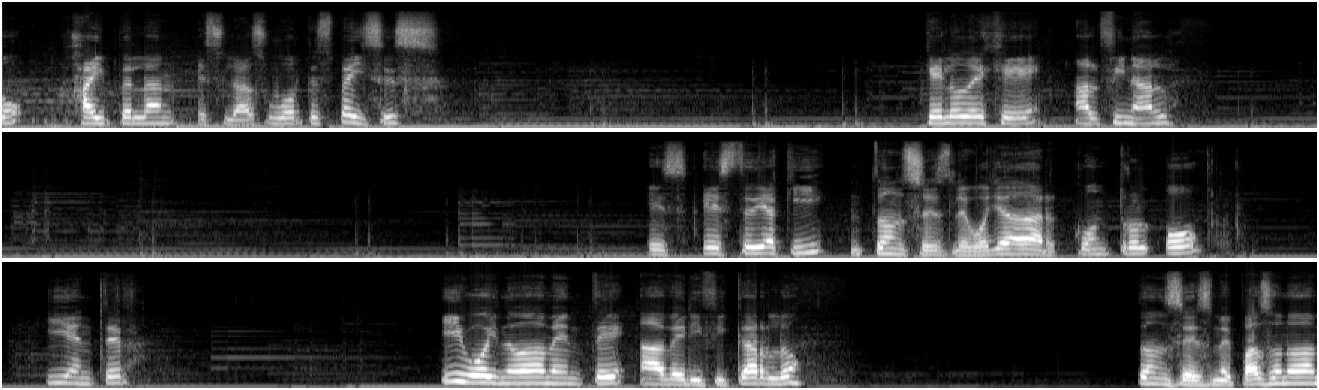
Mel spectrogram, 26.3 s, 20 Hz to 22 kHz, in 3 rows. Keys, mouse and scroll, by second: 0.0-26.3 typing, 0.5 Right, 1.2 Right, 1.3 Right, 1.4 Right, 2.0 Down, 2.2 Down, 2.4 Down, 3.1 Page_Down, 5.5 Page_Down, 5.7 Page_Down, 5.8 Page_Down, 6.0 Page_Down, 6.3 Page_Down, 6.9 Page_Down, 7.1 Page_Down, 8.9 Page_Up, 9.4 Page_Up, 10.6-11.9 Up, 13.1 Down, 13.6 Up, 16.5 ctrl+o, 18.0 Return, 22.8-23.8 drag, 26.0 click.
